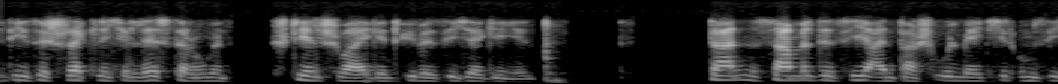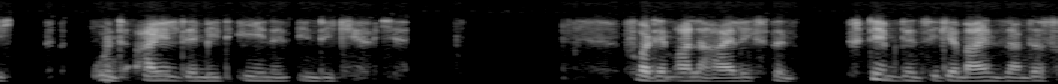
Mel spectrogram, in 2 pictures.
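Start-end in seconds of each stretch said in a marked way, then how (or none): none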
